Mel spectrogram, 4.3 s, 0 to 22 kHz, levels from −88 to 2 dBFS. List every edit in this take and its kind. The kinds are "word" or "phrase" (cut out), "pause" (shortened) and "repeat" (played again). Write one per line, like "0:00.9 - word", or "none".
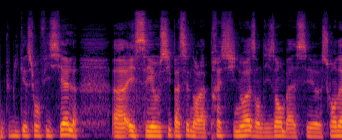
none

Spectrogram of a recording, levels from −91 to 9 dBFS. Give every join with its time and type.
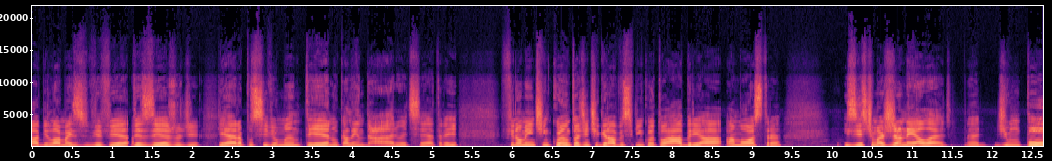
0:01.2 - phrase
0:02.3 - word
0:07.5 - word

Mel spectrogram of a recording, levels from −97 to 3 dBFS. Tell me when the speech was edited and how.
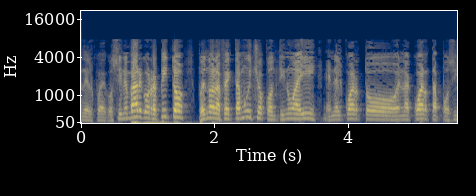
0:01.7 - pause
0:03.6 - pause

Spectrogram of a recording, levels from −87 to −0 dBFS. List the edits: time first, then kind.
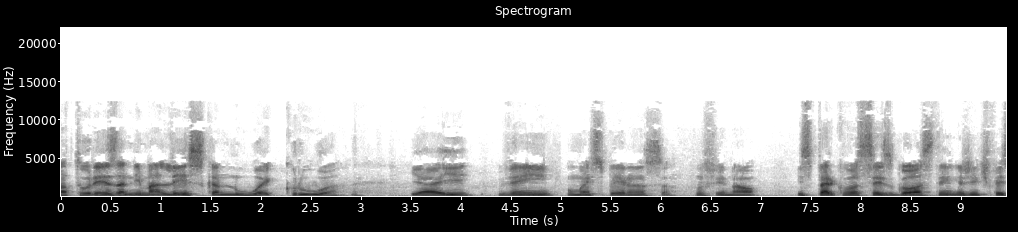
none

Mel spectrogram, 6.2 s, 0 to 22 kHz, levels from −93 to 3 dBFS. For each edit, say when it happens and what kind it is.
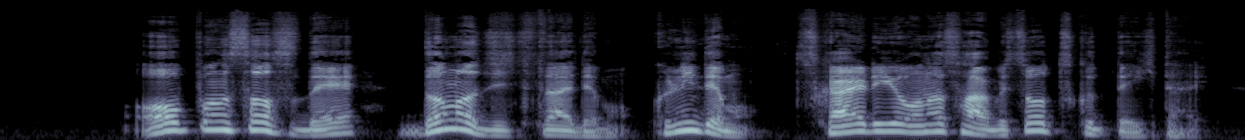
0:03.2 - pause

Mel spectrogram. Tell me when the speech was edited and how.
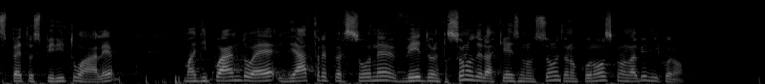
0:02.1 - word
0:04.5 - word
0:05.6 - phrase
0:06.4 - word

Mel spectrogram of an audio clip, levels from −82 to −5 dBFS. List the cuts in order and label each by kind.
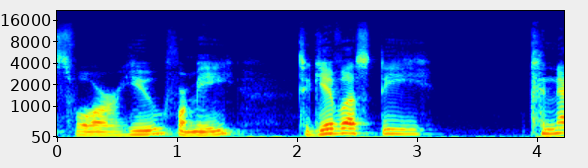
0:02.0 - pause

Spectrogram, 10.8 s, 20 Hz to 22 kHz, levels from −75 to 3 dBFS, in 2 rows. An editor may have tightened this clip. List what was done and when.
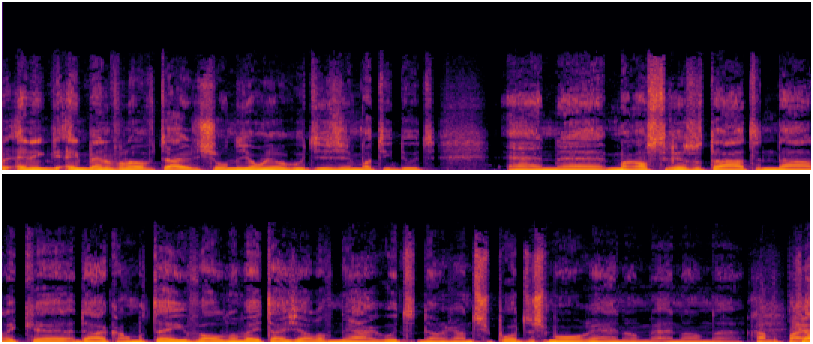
0:07.6 - phrase

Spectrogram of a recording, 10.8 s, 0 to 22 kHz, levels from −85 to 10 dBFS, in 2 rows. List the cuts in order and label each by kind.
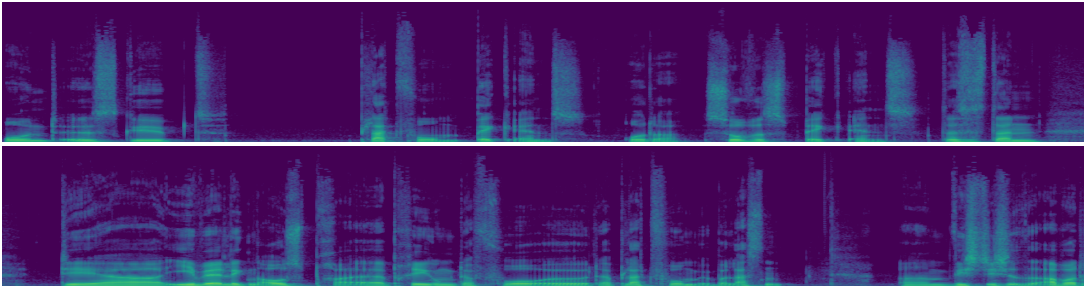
none

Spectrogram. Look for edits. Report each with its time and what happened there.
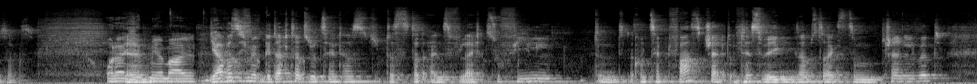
0:02.6 - word
0:03.0 - word
0:04.1 - word
0:04.8 - word
0:05.9 - word
0:06.3 - word
0:07.3 - word
0:08.0 - word
0:08.8 - word

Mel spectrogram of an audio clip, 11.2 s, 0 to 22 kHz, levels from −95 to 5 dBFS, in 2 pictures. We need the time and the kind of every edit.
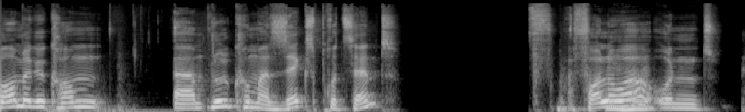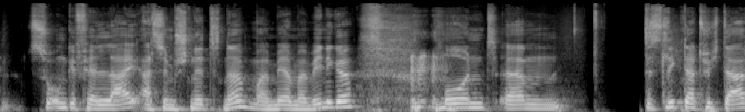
0:01.6 - phrase

